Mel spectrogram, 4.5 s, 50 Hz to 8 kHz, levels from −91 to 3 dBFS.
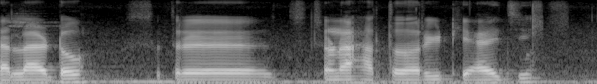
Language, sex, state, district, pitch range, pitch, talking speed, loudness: Odia, male, Odisha, Khordha, 110-130 Hz, 110 Hz, 105 wpm, -20 LUFS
